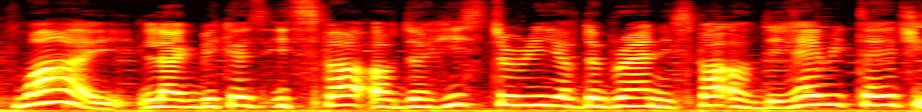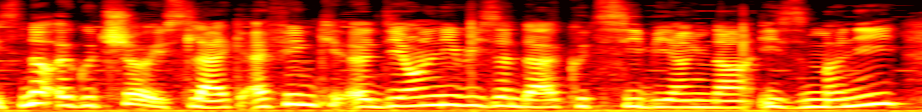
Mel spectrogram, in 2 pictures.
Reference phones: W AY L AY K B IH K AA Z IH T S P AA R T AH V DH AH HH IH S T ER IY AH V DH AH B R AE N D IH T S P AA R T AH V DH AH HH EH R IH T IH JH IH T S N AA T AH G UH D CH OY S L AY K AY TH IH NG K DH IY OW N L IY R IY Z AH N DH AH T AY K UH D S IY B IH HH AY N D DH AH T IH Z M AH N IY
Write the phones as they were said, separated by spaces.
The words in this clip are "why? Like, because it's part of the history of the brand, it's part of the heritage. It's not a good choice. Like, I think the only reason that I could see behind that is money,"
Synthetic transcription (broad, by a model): W AY L AY K B IH K AA Z IH T S P AA R T AH V DH AH HH IH S T ER IY AH V DH AH B R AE N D IH T S P AA R T AH V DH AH HH EH R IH T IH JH IH T S N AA T AH G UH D CH OY S L AY K AY TH IH NG K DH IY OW N L IY R IY Z AH N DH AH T AY K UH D S IY B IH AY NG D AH T IH Z M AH N IY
